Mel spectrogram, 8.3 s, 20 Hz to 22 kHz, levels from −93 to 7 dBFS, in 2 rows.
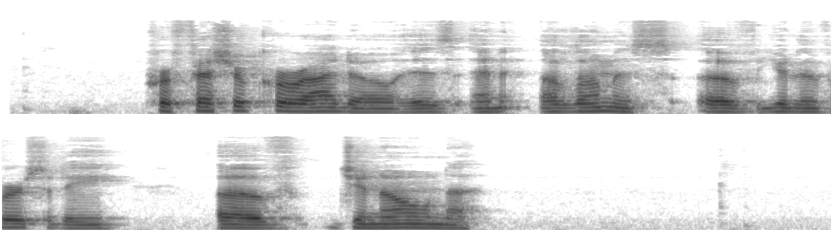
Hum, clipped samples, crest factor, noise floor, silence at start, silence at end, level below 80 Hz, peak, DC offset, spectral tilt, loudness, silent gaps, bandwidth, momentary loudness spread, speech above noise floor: none; under 0.1%; 20 dB; -70 dBFS; 0.75 s; 1.8 s; -58 dBFS; -4 dBFS; under 0.1%; -7 dB/octave; -23 LUFS; none; 11 kHz; 10 LU; 48 dB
